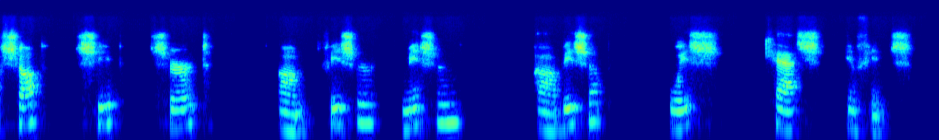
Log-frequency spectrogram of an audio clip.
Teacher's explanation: there is no stop of the air of the flow · Now, when you say shh, shh, nothing happens in your throat, okay? So it's voiceless. It's palato-alveolar because it's a little bit after the alveolar ridge, and it's before the hard palate, okay, over here.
